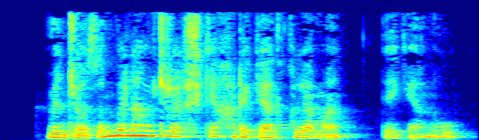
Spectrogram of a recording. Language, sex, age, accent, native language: Uzbek, female, 18-24, Toshkent shahri, Uzbek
